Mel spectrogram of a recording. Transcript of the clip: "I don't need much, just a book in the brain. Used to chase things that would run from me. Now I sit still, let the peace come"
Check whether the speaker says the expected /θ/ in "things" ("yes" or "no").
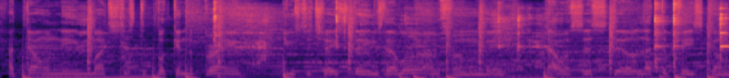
yes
